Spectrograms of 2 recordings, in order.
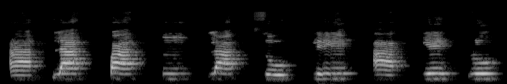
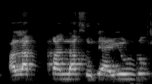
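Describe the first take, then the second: First: Alápá ńlá sọlé ayé ró very slowly, each syllable apart. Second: Said in the usual way. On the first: Shown as a demonstration. Tutor counting syllables in a long word, slow and separated. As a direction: count it out, pausing after every syllable. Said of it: "is the number of syllable there". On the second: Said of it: "I don't care the length of the word".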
